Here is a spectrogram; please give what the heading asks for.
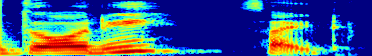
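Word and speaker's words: uxoricide: one wife जोरोक साइट यहां पर यू जो है ना वो साइलेंट है जोरोक साइड जोरोक साइड क्या बोलोगे जोरी जोरी साइड सॉरी जोरी साइट जरी साइट जोरी साइट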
